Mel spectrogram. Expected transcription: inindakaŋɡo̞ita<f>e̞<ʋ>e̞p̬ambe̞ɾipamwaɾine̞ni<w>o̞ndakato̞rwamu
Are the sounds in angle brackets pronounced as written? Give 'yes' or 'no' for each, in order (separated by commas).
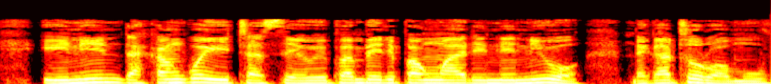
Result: no, no, yes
